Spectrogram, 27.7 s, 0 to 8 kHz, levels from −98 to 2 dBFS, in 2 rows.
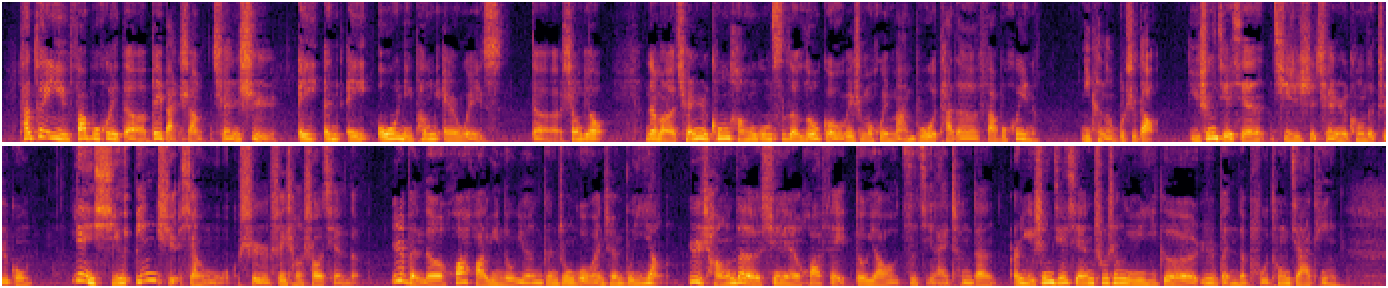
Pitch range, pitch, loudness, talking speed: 165-245 Hz, 205 Hz, -21 LUFS, 300 characters per minute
